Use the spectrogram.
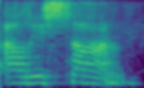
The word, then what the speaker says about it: Alissan: It's spelled quite uniquely. It's ALISSAN. So Alison. Alison.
